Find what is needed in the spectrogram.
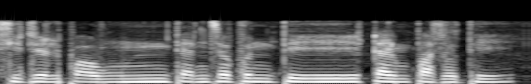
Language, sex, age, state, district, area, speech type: Marathi, male, 60+, Maharashtra, Wardha, rural, spontaneous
